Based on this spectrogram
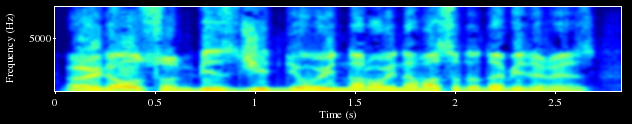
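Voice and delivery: shouting. A narrator's reading. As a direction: moderate shout at a rival gang. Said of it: "diye bağırdı sonra".

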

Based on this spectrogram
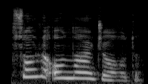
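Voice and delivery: ordinary delivery

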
